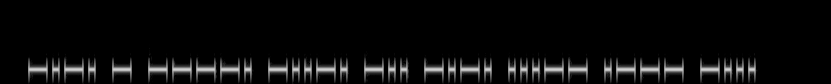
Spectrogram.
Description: Morse code, heard as a keyed tone, about 20 wpm, 700 Hz. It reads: CT9/DC3JB
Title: Difficult Call Signs 20wpm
